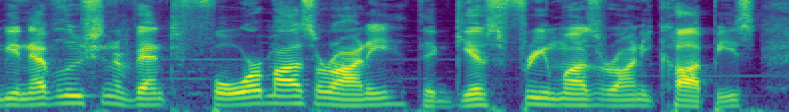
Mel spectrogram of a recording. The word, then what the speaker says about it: Masrani: Masrani? Masrani, yes, I said it right.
